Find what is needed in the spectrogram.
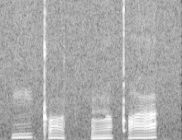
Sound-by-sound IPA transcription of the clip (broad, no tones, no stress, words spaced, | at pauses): ikʼɔ t͡sʼõqʼa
